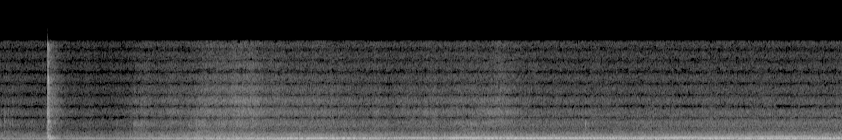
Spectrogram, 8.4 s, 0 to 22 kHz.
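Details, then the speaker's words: Ameritron ALS-600 amplifier power supply, original fan before replacement with Noctua: rising whir settling into a steady droning hum, louder and rougher than it should be; noisy cooling fan. "this is Gary k3 OS about to change the fan out on an American ALS 600 because this particular fan is noisy you'll hear the original"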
